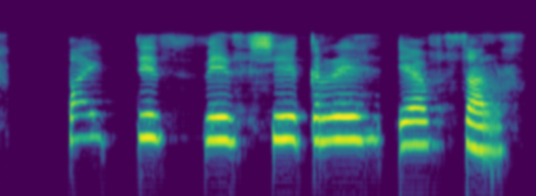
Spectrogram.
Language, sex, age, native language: Icelandic, female, 7, Icelandic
